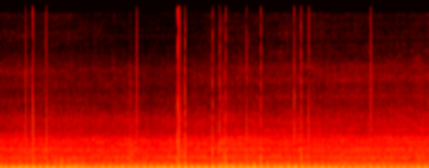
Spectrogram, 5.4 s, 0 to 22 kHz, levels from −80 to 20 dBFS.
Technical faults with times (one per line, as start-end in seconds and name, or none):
0.33-0.59 integer overflow
1.72 integer overflow
2.22-3.27 integer overflow
3.68-3.87 integer overflow
4.64 integer overflow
